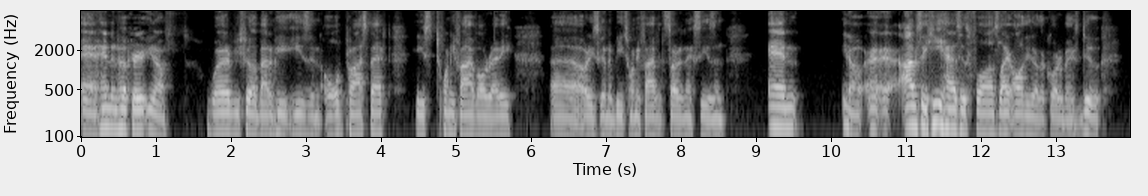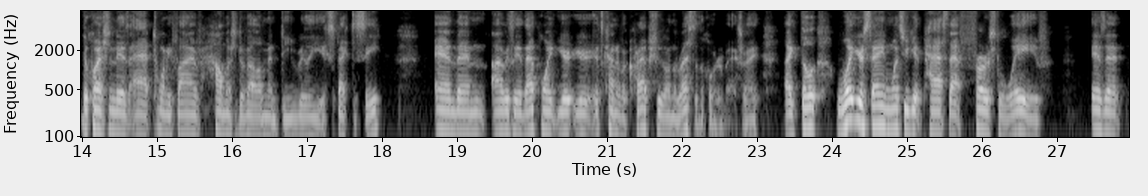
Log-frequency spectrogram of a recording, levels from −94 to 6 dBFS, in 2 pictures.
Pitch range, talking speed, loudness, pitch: 100-120 Hz, 195 wpm, -22 LUFS, 115 Hz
